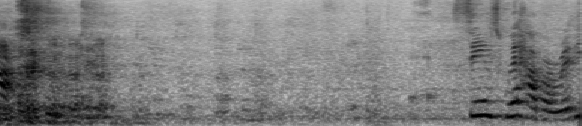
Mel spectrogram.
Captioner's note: laugh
